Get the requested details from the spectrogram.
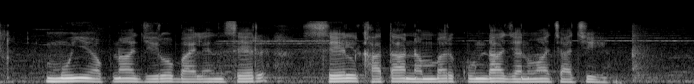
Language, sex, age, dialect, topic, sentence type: Magahi, male, 18-24, Northeastern/Surjapuri, banking, question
